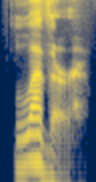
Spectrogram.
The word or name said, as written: leather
